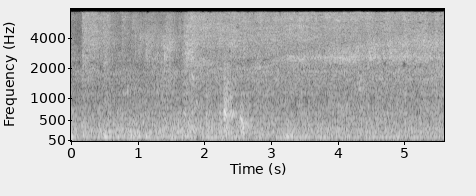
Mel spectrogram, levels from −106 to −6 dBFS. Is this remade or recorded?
recorded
